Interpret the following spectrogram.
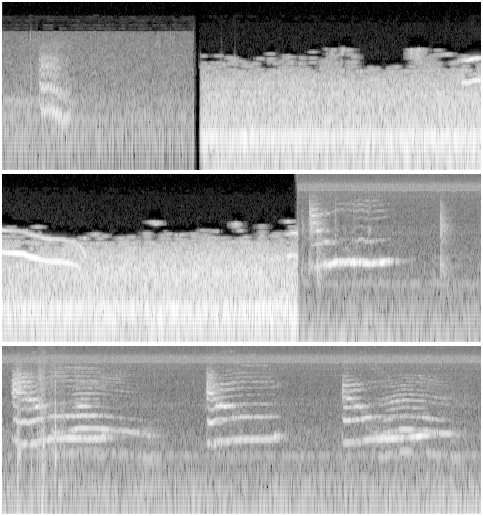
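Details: Kittens meowing: a brief mew at the start, then a stretch of steady hum and noise, followed by a run of repeated high, falling mews roughly every second near the end.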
